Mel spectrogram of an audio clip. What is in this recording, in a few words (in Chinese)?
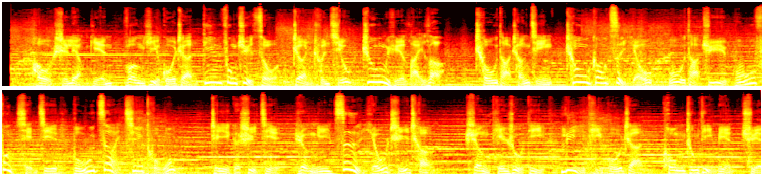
大气 游戏宣传; 网易战春秋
